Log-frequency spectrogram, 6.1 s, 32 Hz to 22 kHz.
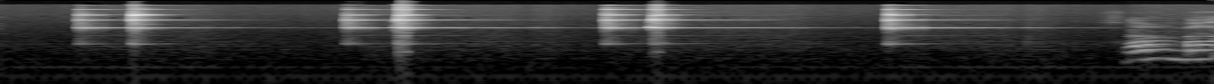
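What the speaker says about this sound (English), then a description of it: "It is currently 7 bells on the forenoon watch." A ship's bell rings seven bells on the forenoon watch: three clear, ringing double strokes and a final single stroke, each decaying, followed by a brief voice.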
